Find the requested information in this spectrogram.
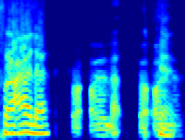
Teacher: ধাক্কা হবে না জাস্ট কন্ঠের মাঝখান থেকে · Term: আইন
